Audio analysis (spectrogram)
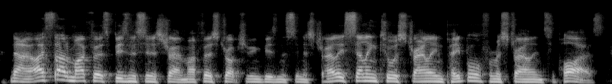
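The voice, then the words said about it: Australian accent. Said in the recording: “I'm Australian ... My accent didn't give it away.”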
